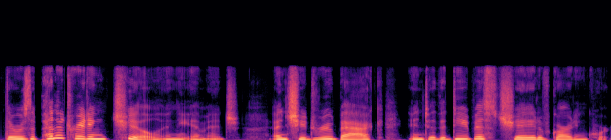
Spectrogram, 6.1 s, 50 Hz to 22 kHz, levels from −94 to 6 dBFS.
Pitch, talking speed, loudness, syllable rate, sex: 260 Hz, 175 wpm, -15 LUFS, 5.4 syllables/s, female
